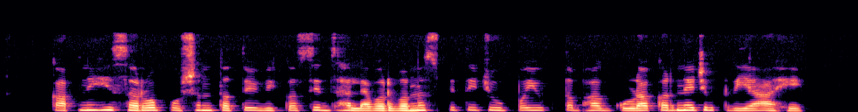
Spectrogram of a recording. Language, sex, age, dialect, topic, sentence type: Marathi, male, 60-100, Varhadi, agriculture, statement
